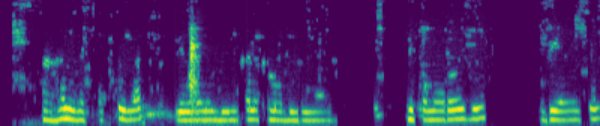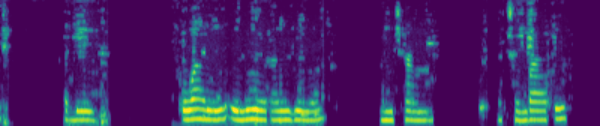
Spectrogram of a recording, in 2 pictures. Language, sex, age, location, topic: Swahili, female, 18-24, Mombasa, agriculture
